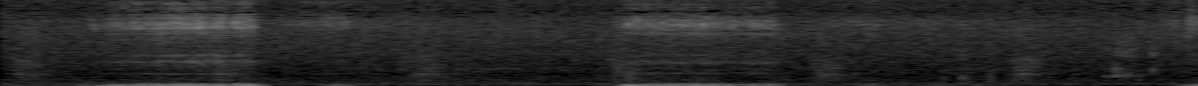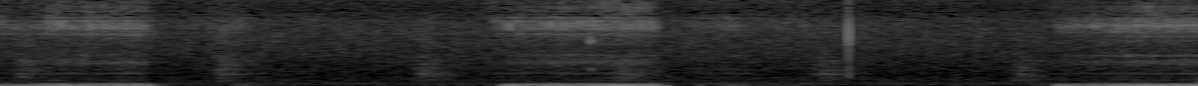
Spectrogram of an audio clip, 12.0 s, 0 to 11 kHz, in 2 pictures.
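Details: Pet said to snore like a human: five low, rumbling snores at regular intervals, about 22 a minute, with quiet breathing between, in a small room.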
